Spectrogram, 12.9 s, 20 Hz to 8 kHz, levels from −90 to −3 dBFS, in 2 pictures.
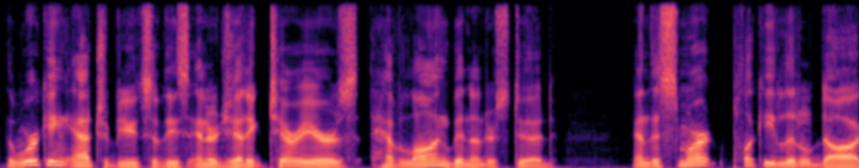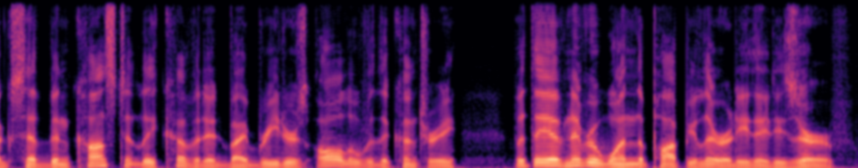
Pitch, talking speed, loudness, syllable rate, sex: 110 Hz, 170 wpm, -20 LUFS, 5.4 syllables/s, male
